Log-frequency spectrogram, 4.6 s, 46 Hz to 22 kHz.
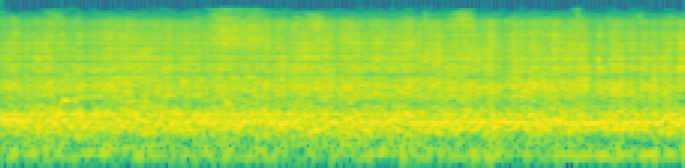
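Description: Engines of 305 sprint cars, small-block V8s, running hard as the cars race past together in a steady, dense drone.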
